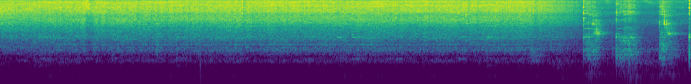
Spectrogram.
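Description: Diced potatoes sizzling loudly in hot oil in a stainless steel kadai, just tipped in. The steady sizzle dies down about eleven seconds in, when a spatula starts scraping and knocking against the pan as the potatoes are stirred.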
